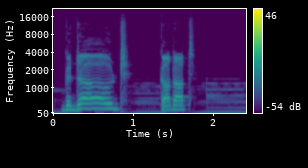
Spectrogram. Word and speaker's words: Godot: hit am good God Godot I don't know everyone pronounce it differently I guess I say godo like a non-french German would say okay I look like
